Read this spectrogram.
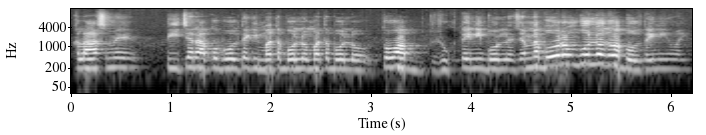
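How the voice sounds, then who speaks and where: A man's voice: high voice, fairly even intonation, quick pace, a bit bright. A man teaching chemistry to a class, quizzing students in a call-and-response style, joking and singing mnemonics.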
